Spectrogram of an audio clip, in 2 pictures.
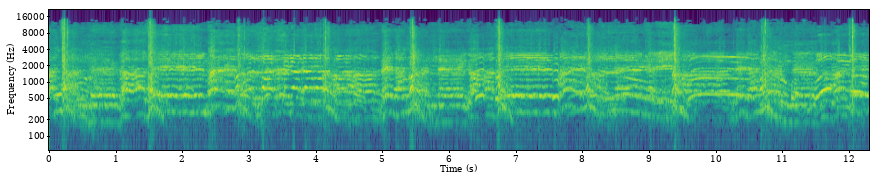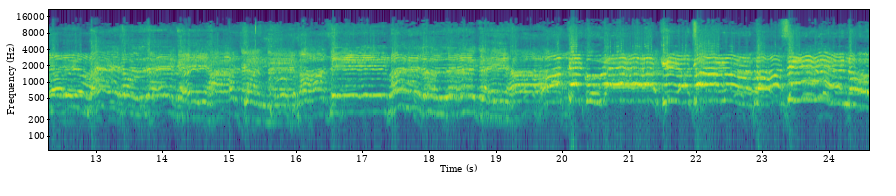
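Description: A crowd of men chanting a noha (Shia mourning lament) together, with sharp chest-beating strikes of matam landing in rhythm about every second and a half.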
